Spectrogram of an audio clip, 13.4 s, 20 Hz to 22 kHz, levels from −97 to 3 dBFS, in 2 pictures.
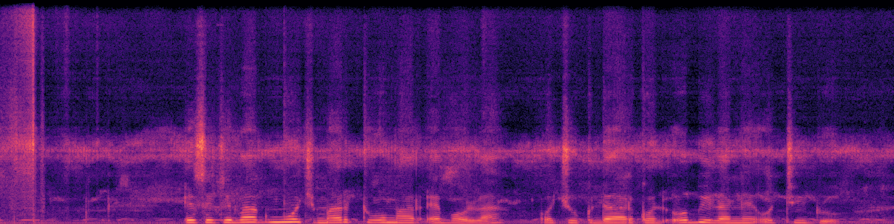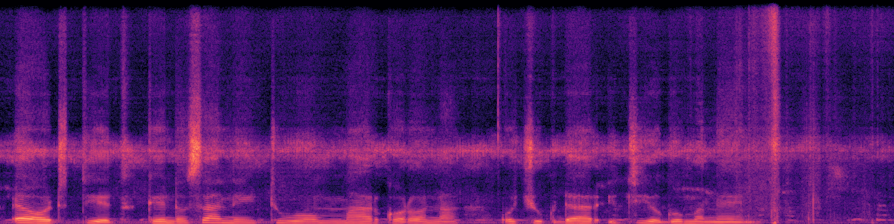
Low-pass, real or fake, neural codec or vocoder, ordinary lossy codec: none; fake; codec, 44.1 kHz, 7.8 kbps, DAC; none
